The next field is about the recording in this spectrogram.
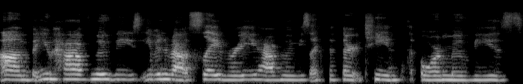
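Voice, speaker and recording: A somewhat breathy woman with an American accent at a moderate pace. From Los Angeles, California. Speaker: social media coordinator and political content creator. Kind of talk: casual interview chat.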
